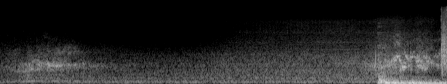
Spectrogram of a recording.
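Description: A car moving in an echoing underground car park, with a brief swell of tyre and engine noise about half a second in. Near the end a sudden loud deep boom breaks in.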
